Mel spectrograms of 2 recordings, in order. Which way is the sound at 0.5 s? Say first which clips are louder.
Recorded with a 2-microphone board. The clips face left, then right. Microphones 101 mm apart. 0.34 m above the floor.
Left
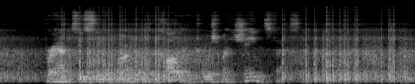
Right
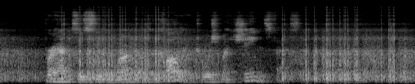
Even; 10° right (ahead or behind).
